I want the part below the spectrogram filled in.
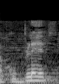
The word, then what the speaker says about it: couplet: Se decía couplet, como se pronuncia en francés, pero al final los españoles redujimos, quitamos esa O, quitamos la T y redujimos el género a cuplé.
